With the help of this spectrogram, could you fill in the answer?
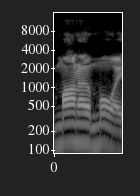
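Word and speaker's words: Monomoy: is called monomial monogamally that's how you say it's like mono Moi so mononomoy mononomous Capital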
